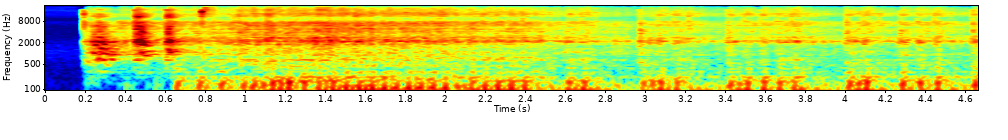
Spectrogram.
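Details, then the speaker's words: 1984 Honda CB450SC twin during carb sync with homemade vacuum gauge, after carb cleaning: starter spin, then ragged low sputter struggling to settle, barely staying lit; hard start, carb adjustment needed. "so you can see it draws it down pretty quick look at that it just sputtered it didn't even really start that well"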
